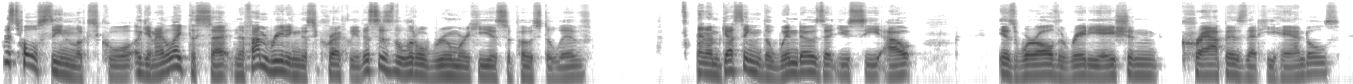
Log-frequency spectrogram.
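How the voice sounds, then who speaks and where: A man's voice: medium pitch, moderate pace, a bit bright, dry recording, clean studio sound. A man co-hosting a podcast, chatting casually about a TV episode, swearing and laughing as he acts out lines. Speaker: podcast co-host. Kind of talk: casual chat recapping a TV episode.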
